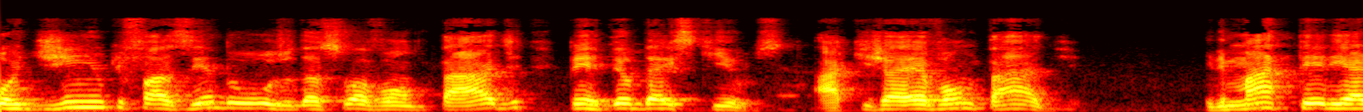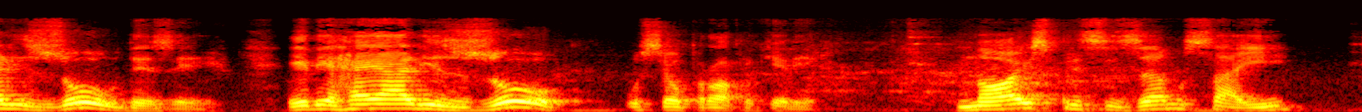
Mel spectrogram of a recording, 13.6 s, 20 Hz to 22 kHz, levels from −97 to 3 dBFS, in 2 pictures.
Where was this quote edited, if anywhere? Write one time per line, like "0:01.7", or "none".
none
